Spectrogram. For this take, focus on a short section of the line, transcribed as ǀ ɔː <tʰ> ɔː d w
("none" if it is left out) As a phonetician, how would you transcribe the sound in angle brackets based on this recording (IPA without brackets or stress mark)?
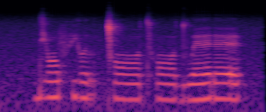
tʰ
